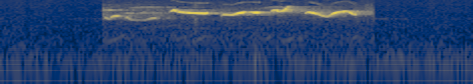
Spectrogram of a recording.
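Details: Leaf warbler whose call is played as a trapping lure. A single phrase of about one and a half seconds: sweet, high slurred whistles that rise and fall, with no other sounds.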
